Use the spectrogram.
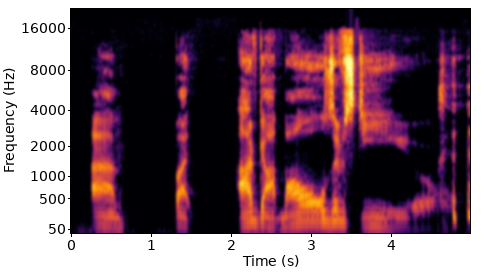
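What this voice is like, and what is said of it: Duke Nukem impression. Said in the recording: “my best Duke impression ... none of them are good”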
